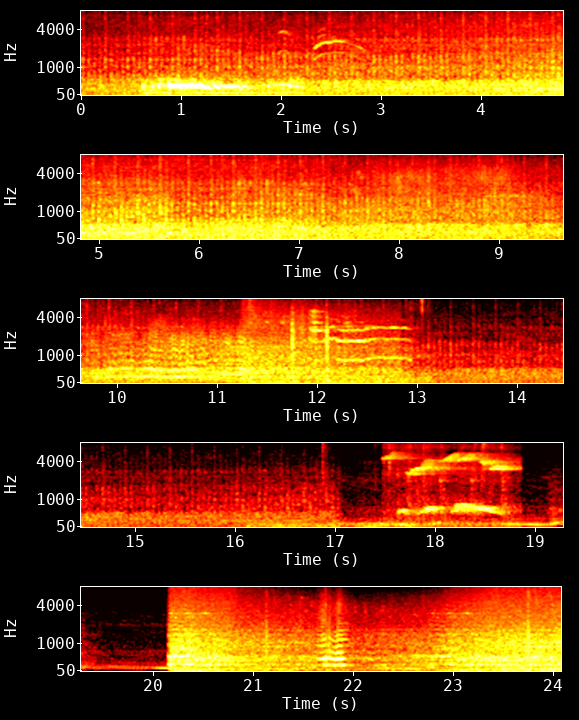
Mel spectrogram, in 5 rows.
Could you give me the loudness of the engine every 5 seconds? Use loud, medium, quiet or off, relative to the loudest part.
loud, loud, medium, quiet, quiet.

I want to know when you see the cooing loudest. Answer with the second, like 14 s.
1 s.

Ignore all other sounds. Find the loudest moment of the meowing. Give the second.
12 s.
